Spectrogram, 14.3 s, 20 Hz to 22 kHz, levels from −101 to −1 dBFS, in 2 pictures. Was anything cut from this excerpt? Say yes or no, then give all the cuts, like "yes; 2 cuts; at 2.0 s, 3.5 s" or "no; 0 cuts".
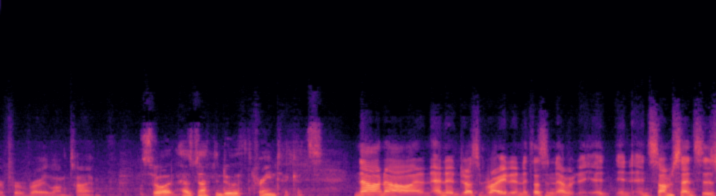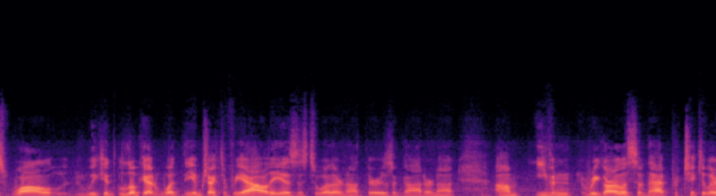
no; 0 cuts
